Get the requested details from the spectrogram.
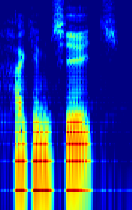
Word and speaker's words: Hakim Ziyech: Hakim Ziyech.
